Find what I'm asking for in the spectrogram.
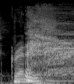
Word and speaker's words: Greenwich: Det udtales Greenwich.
